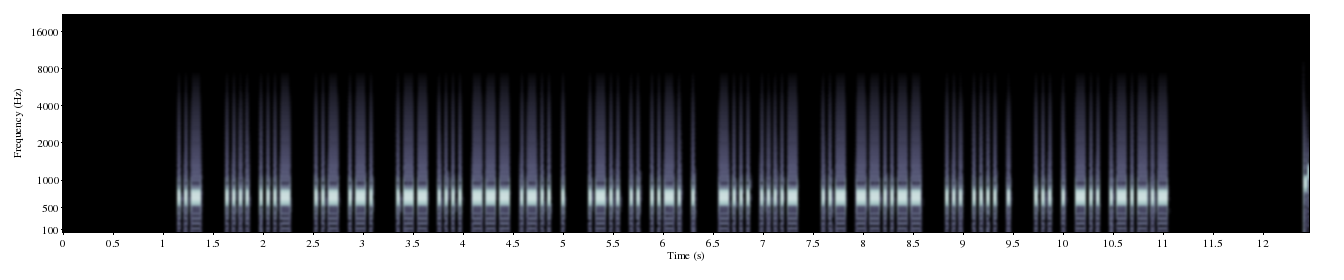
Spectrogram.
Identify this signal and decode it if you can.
Morse code, heard as a keyed tone, about 34 wpm, 700 Hz. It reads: U HV UR WHOLE LIFE B4 U, SHE SED.
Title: Sentences from Top 400 Words and Abbreviations 35wpm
